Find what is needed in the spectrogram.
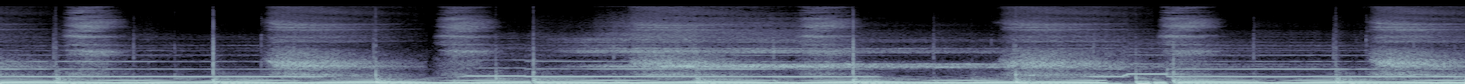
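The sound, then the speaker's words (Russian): Deep inhales and releases of breath during a fitness workout, several long breaths rising and falling over steady background music. “Полный вдох и отпускаем.”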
